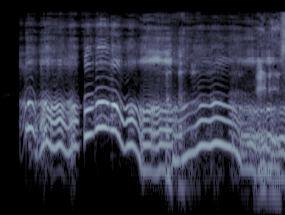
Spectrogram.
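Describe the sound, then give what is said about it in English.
A person lets out a drawn-out, wavering whimper, the pitch sliding up and down in quavering moans for about three seconds, fairly loud and with no talking. “Your Highness, it has truly made my day to hear your royal whimper.”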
